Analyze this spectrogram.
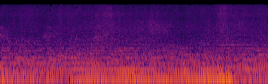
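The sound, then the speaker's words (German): The engine of a polished wooden motorboat with light leather seats hums low and steady as the boat slowly casts off from the harbour of Lazise, heading for Sirmione; a soft continuous drone with faint splashing and wind around it, no voices. “Der Motor brummt leise, als du einsteigst.”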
